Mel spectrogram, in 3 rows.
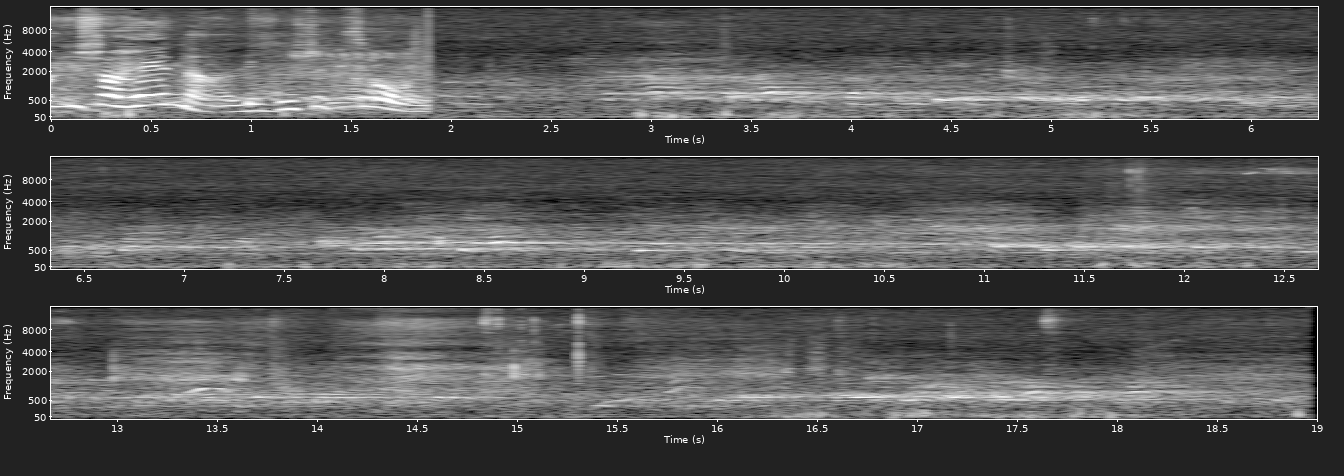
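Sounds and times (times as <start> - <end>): people talking in background: 0.0 - 19.0.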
